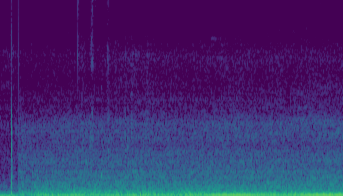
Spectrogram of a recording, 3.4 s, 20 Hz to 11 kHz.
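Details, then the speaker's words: 2013-2016 Ford Escape 1.6L turbo after engine and 6F35 transmission replacement, transmission filled to proper level, road test: smooth steady low drone building evenly, no knocks or rattles; warning message persists; normal running. "so it's running real good we got the transmission filled to the proper level"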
